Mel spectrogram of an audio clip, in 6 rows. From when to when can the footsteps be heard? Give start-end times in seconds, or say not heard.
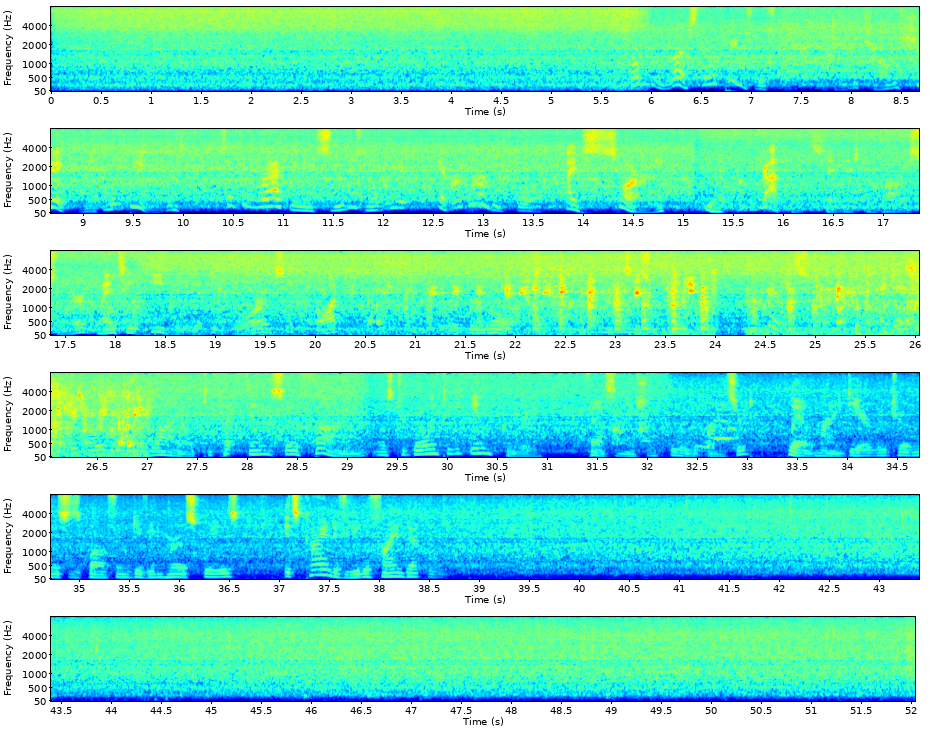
not heard.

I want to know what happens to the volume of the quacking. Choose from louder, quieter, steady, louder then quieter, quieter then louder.
louder.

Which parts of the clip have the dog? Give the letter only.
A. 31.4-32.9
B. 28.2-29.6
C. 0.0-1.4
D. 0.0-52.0
A.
